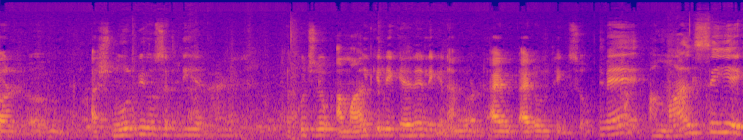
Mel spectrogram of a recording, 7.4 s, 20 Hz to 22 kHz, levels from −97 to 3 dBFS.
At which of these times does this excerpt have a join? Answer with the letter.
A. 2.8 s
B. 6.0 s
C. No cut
B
